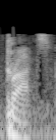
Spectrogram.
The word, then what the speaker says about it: Brotz: My name is Patrick Brotz, pronounced like a bratwurst, just for your future reference.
